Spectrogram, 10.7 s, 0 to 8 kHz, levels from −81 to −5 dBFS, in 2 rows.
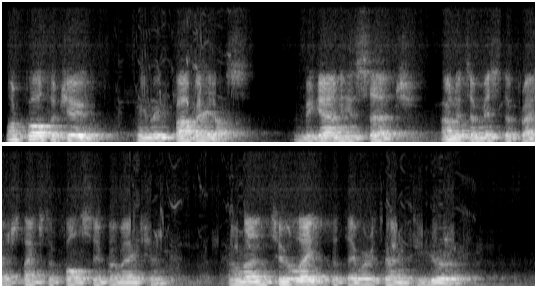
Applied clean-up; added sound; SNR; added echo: neural separator model SepFormer DNS4.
